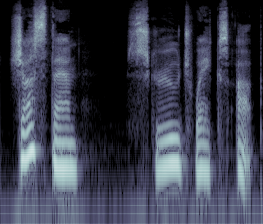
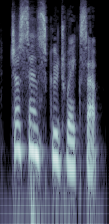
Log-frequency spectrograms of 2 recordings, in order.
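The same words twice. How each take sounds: First: Slow, with a pause after each word. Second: Fast, with the words run together. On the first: Something big is about to happen. The speaker calls it right. "slow down" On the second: The effect is lost. The speaker calls it wrong. "So don't say, ... I can't even say it fast"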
